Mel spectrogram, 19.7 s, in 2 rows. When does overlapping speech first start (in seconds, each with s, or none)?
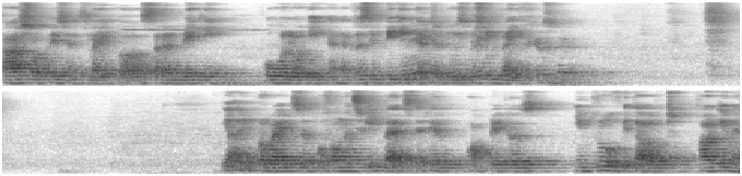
5.3 s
